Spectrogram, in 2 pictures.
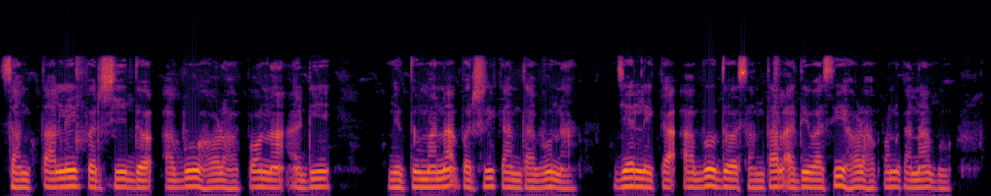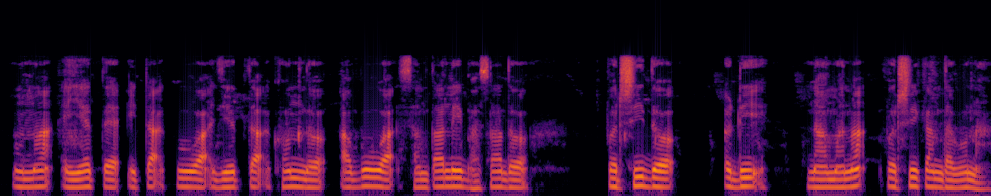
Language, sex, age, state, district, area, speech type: Santali, male, 18-30, Jharkhand, Pakur, rural, spontaneous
